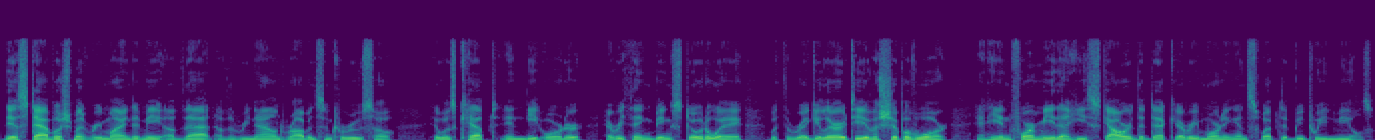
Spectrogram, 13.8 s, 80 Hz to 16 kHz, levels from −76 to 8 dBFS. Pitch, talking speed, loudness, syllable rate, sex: 135 Hz, 195 wpm, -19 LUFS, 5.8 syllables/s, male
